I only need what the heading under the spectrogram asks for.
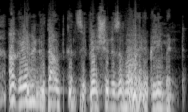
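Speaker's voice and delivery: rough, gravelly hoarse voice. Real, not acted. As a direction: voice rasping and worn out. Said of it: "मेरा आवाज खराब है".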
